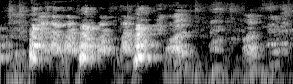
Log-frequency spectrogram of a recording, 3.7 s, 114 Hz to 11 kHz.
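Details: Dog scared of a drilling machine gives several short harmonic barks about every 0.7 seconds, followed by softer whining yelps near the end, with a light background hum.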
